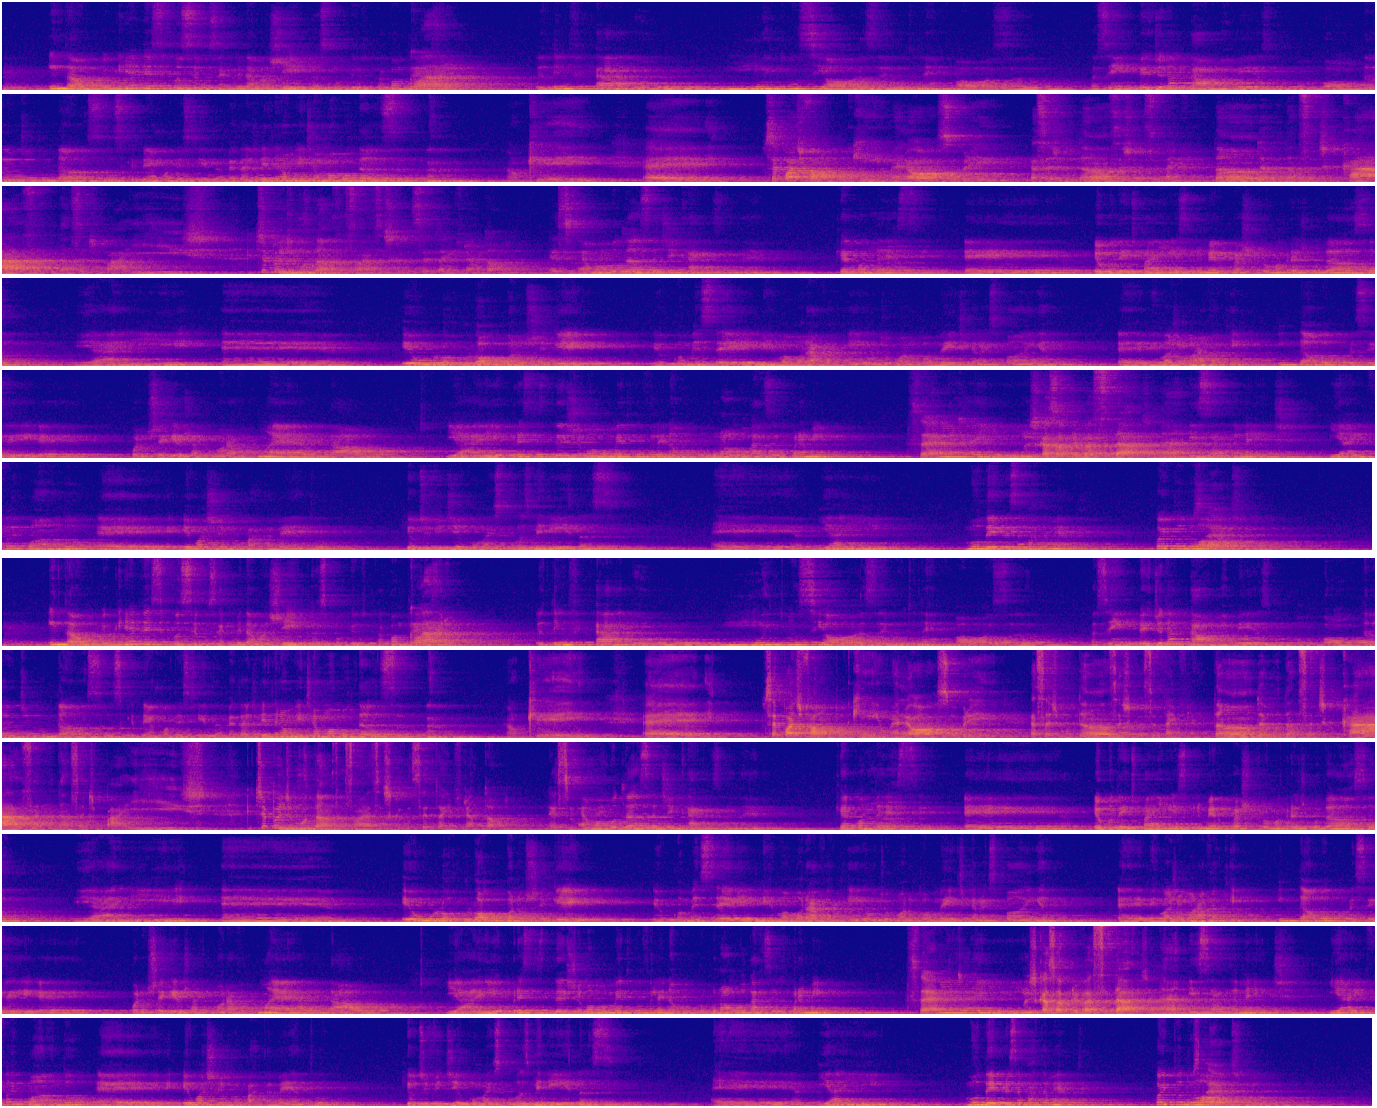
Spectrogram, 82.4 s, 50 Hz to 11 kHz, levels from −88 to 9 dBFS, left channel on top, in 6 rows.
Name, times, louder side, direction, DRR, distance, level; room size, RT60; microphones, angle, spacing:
voice 1, 0.5-4.3 5.3-10.5 10.9-18.4 30.2-30.6 33.3-35.2 35.8-36.8 37.1-41.3 41.9-43.1 43.4-44.5 45.2-47.1 47.7-51.8 52.3-53.6 53.9-55.7 56.2-58.7 59.4-63.2 64.3-65.3 66.8-67.8 68.2-71.9 72.7-74.7 75.7-77.5 78.3-79.3 80.2-81.3, equal, 30° right, -1 dB, 1.9 m, -29 dB
voice 2, 4.1-4.6 18.7-20.8 21.3-32.6 32.9-33.5 36.1-36.6 64.0-64.4 65.1-66.7 80.7-80.9, right 2 dB, 50° right, 1 dB, 1.6 m, -31 dB
11.5 x 9.7 x 6.0 m, 2.8 s
head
